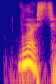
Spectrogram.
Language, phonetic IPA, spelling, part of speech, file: Russian, [vɫasʲtʲ], власть, noun, Ru-власть.ogg
- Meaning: 1. authority, authorities, power 2. rule, regime 3. control 4. force (legal validity)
